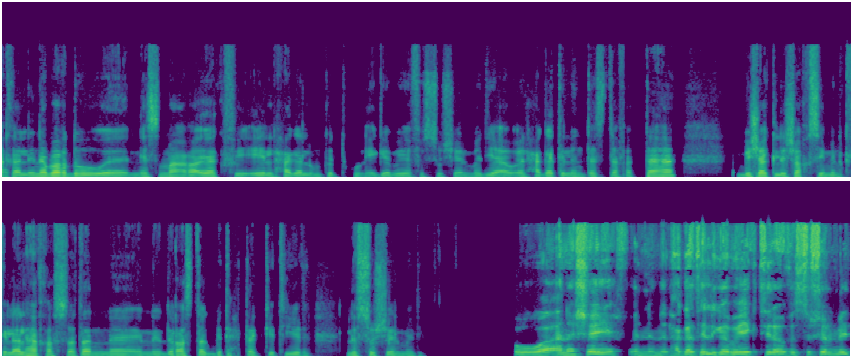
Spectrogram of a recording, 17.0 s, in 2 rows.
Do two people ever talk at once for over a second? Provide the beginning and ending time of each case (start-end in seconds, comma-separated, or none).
none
